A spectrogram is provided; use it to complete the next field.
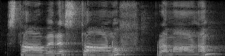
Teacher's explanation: പ എന്ന് വന്നിരിക്കുന്നു അതുകൊണ്ട് അവിടെ ഫ് എന്നുള്ള ഉച്ചരിക്കണം ഉപദ്മാനീയം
